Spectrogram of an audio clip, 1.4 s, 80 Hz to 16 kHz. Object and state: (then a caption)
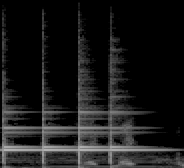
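Ringing musical stone at a temple. A ringing stone at Sri Indreshwara Swamy Temple in Indresham village is struck four times in quick succession. Each strike gives a bright, bell-like clang with a steady high tone near 1.8 kHz. The ring sustains and blends across the strikes, fading slowly after the last.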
